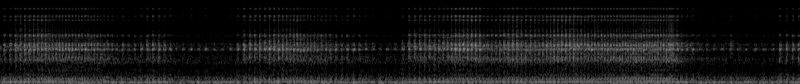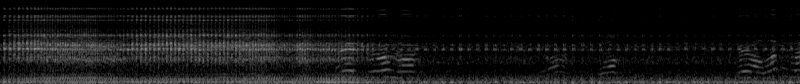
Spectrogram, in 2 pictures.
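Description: ATV engine revving in repeated rising-and-falling surges, four or so over the first eleven seconds, as a quad bogged in deep mud tries to drive out. After that it goes quieter, with faint distant shouting.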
